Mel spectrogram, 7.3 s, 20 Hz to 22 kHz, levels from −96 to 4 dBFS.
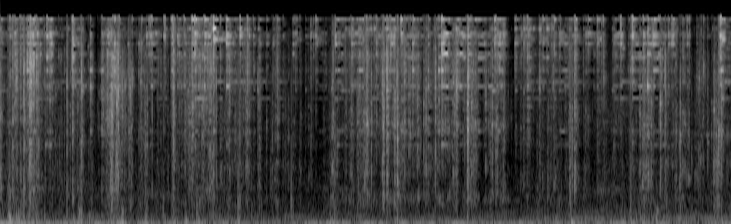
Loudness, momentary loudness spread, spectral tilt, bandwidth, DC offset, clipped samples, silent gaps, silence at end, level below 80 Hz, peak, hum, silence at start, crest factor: -29 LUFS; 15 LU; 2 dB/octave; 17.5 kHz; under 0.1%; under 0.1%; none; 0 s; -60 dBFS; -6 dBFS; none; 0 s; 28 dB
